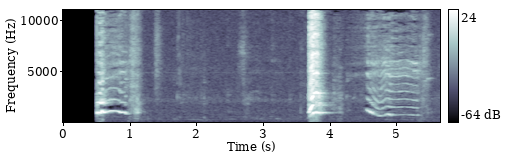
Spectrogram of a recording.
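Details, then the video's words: Jambo, an eight-year-old pet dog, vocalizing 'hello' and 'hello mama': two short, bright, wavering whine-like syllables, then a longer falling, strongly harmonic yowl after a pause, in a quiet room. "Amazing dog called Jambo saying hello and hello mama"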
